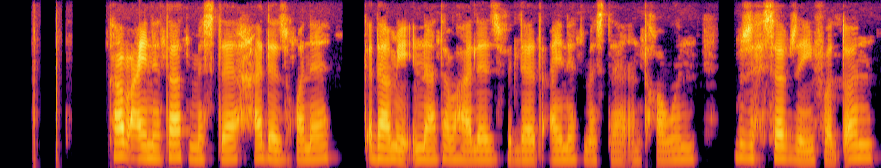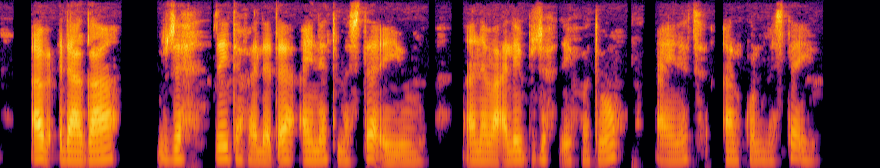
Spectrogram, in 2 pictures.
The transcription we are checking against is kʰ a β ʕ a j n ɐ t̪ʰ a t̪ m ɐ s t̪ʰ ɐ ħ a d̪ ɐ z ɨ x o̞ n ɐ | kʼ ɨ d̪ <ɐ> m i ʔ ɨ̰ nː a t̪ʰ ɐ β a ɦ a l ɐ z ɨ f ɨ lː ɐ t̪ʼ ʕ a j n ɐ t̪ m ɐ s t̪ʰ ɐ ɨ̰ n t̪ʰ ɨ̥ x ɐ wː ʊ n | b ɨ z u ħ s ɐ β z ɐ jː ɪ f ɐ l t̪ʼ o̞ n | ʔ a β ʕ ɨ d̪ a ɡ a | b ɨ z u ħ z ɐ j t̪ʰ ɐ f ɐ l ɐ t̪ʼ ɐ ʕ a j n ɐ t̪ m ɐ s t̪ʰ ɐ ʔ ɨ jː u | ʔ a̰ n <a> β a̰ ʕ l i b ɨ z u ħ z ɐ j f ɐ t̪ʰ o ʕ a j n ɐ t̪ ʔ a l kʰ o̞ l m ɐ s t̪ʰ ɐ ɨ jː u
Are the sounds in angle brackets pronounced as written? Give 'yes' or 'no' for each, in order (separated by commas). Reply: no, no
